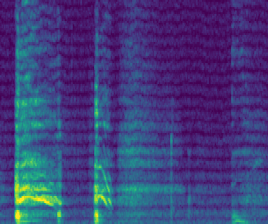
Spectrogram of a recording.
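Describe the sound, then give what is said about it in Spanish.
Harsh, hoarse coughing comes in a few rough bursts separated by pauses, the first burst the loudest and the last one quieter, with no talking. “Esta maldita tos.”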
